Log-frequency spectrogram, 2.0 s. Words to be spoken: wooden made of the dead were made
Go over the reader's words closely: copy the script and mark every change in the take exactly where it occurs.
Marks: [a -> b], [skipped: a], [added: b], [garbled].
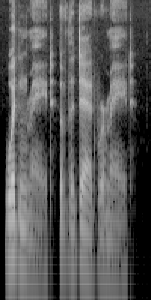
wooden made of the dead were made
